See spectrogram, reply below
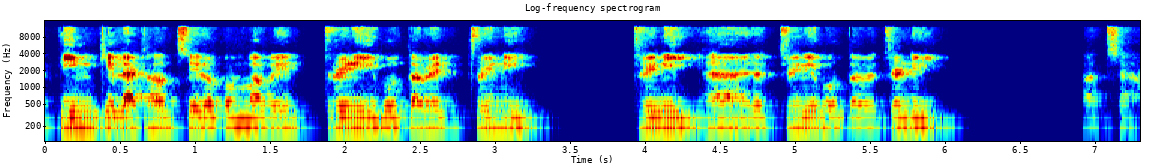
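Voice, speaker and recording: A man teaching an online class, patiently repeating each word slowly so the students can copy it. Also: medium pitch. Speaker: Sanskrit teacher.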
